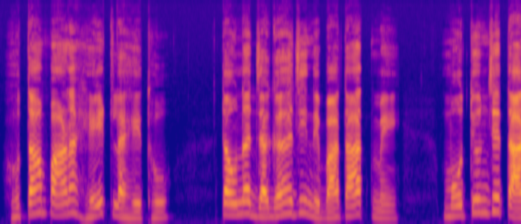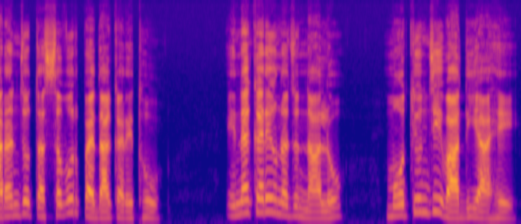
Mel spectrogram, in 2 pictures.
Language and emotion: Sindhi, neutral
